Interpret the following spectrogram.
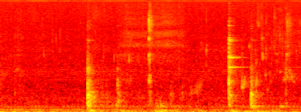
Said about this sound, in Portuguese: Deixa eu tomar um pouco de água.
